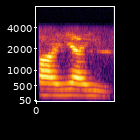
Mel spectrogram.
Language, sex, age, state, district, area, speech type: Manipuri, female, 45-60, Manipur, Imphal East, rural, conversation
